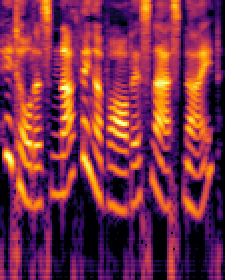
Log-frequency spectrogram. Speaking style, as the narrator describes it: said she, laughing

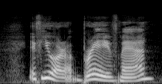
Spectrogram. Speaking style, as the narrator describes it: they cried

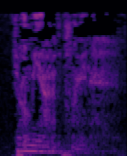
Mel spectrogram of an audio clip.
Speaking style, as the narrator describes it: breathed out in one breath

